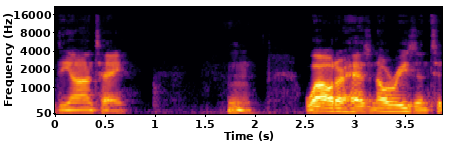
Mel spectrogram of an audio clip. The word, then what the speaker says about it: Deontay: play on deante's name Beyonce rhymes with Deontay Wilder has no reason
